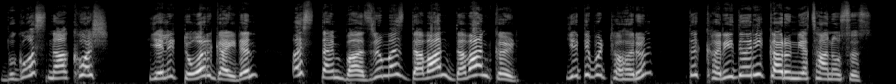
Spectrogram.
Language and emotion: Kashmiri, angry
